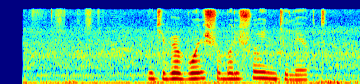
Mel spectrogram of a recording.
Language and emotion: Russian, neutral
